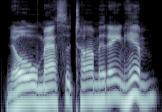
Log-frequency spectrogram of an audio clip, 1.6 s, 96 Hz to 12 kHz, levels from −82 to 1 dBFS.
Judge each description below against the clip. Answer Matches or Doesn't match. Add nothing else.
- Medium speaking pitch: Matches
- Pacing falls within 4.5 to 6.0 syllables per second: Matches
